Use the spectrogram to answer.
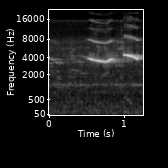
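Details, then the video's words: Oriental magpie-robin song meant to coax a lazy bird into singing: two long pure whistles, the second slightly higher, over a faint constant hum. "PANCINGAN KACER MACET & MALES BUNYI AGAR JADI KACER RAJIN GACOR NGOBRA"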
